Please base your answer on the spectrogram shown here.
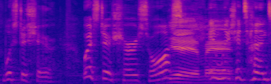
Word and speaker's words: Worcestershire: fluid had Worcester social Worcestershire how do you pronounce worcestershire Worcestershire sauce in which he turned him into a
